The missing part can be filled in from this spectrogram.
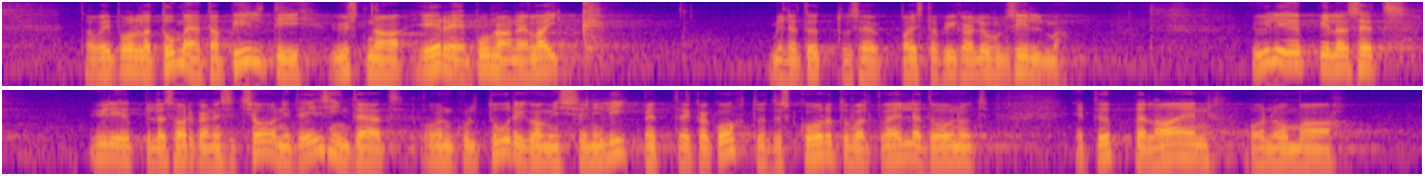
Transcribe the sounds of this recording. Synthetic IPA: t̪ɑvɤjb̥o̞lːɑt̪ume̞d̪ɑpilʲd̪̥iysnɑe̞ɾe̞punɑne̞lɑjkː | milːe̞t̪ɤt̪ːuse̞pɑjst̪ɑb̥iɡ̥ɑljuɦulsilmɑ | ylʲiɤpːˑilɑse̞d̪̥ | ylʲiɤpːˑilɑso̞rɡ̥ɑnisɑt̪sio̞ːnʲid̪̥e̞e̞s̬ʲind̪̥ɑjɑd̪̥o̞nkult̪ːuːɾiko̞misio̞niliːk̚me̞t̪ːˑe̞ɡ̥ɑko̞ht̪ud̪̥e̞sko̞rd̪uvɑlt̪vælʲjɑt̪o̞ːnud̪̥ | e̞t̪ːɤpːe̞lɑe̞no̞no̞mɑ

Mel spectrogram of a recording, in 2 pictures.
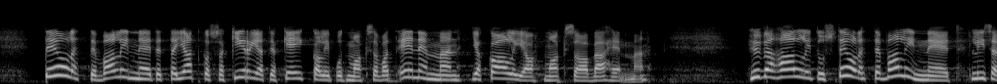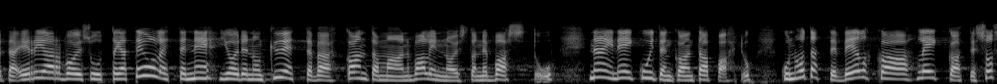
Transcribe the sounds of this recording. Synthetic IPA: t̪e̞o̞le̞t̪ːe̞ʋɑlinːe̞ːt̪e̞t̪ːæjɑt̪kosːɑkirjɑt̪jɑkeikːɑliput̪mɑksɑʋɑt̪e̞ne̞mːænjɑkɑljɑmɑksɑːʋæɦe̞mːæ̰n | hyʋæɦɑlːit̪ust̪eo̞le̞t̪ːeʋɑlinːe̞ːt̪lisæt̪æe̞riɑrʋo̞isuːt̪ːɑjɑt̪e̞o̞le̞t̪ːe̞nejo̞ide̞no̞ŋkyet̪ːæʋækɑnt̪ɑmɑːnʋɑlinːo̞jst̪ɑnːeʋɑst̪ṵːnæine̞ikuit̪e̞ŋkɑːnt̪ɑpɑhdukunot̪ɑt̪ːe̞ʋe̞lkɑːle̞ikːɑːt̪ːeso

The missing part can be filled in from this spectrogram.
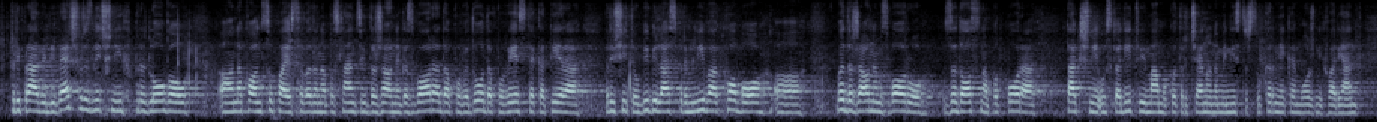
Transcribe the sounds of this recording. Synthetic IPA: pɾipɾaːʋiliʋɛt͡ʃɾazlit͡ʃnixpɾɛd̪loːɡɔw | nakɔnt̪supajɛsɛʋəd̪anapɔslant̪siɣd̪əɾʒawnɛɡazbɔːɾad̪apɔʋɛd̪od̪apɔʋeːst̪ɛkat̪eːɾa | ɾɛʃit̪ɛwbibilaspɾɛmliːʋakʰɔbo | ʋəd̪əɾʒawnɛmzbɔːɾuzad̪ɔst̪napɔt̪poːɾa | t̪aːkʃniusklad̪it̪ʋiːmaːmɔkɔt̪ɾɛt͡ʃɛːnɔnaminist̪əɾst̪ʋukəɾneːkajmoːʒnixʋaɾjant̪

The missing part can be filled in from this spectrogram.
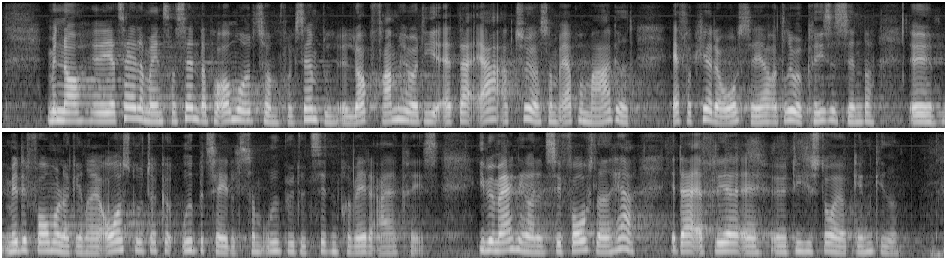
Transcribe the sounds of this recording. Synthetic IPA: menːɒjɑ̈ɪt͡sʰɛ̰ːlɐmee̝nd̥ʁɐsen̰d̥ɐpʰɒ̽ɒ̽mʁɔ̽ːð̩ˠsɒ̽mfɒ̽eɡ̥sem̰b̥l̩lɒ̽ɡ̥fʁamheːʊɐd̥iʔæd̥ɑ̈ʔæɐʔɑ̈ɡ̥̚t͡sʰø̰ːɐsɒ̽mæɐpʰɒ̽mɑ̈ːɡ̥əðˠð̩ˠ | ʔæɐfɒ̽kʰe̝ɐ̰ɾəɒːsɛːɐɒ̽d̥ʁḭːʊ̰ɐkʰʁiːs̬əsen̰d̥ʁɐ | mede̝fɒːmɔ̽ːlɐɡ̥enəʁɛ̰ːɐʔɒʊɐsɡ̥uð̰ˠsɑkʰæʔuðˠb̥e̝t͡sʰɛ̰ːləsːɒ̽mʔuð̞ˠb̥yd̥ð̩ˠt͡sʰe̝ld̥enpʰʁiʋɛ̰ːɾəʔɑ̈ɪɐkʰʁḭːs | ib̥e̝mæɐɡ̥ne̝ŋɐnət͡sʰe̝lfɒːslɛ̰ːð̩ˠɦæɐ̰jæd̥ɑ̈æɐfle̝ːɐʔæd̥ihisd̥o̝ɐ̰jɐɡ̥enɡ̥ḭːð̩ˠ

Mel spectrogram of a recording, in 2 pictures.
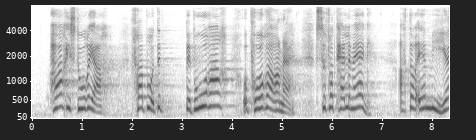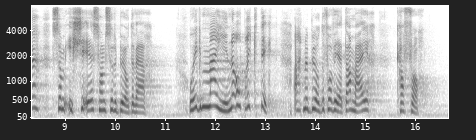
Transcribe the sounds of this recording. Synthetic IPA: hɑːɾhɪst̪uːɾɪɑɾfɾɑboːd̪ə | b̥əbuːəɾɑɾɔpʰoːʁøːɾɑnəsɔfɔɾt̪ʰɛlːəmɛɡ | ʔɑt̪̚d̪ɛɾɛɾmyːəsɔmɪçːəʔɛsɔnːsɔd̪ɛbʉɾd̪əʋæːʁ | ɔɛɡmæɪnəɾɔpɾɪkt̪ɪkt̪ʔɑ̰t̪mɛbʉɾd̪əfoːʋeːd̪ɑmæɪʁ | kʰɑfɔɾ

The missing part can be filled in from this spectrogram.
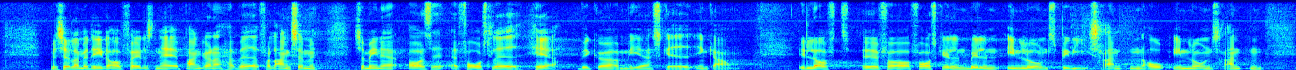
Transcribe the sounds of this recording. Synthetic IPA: mensel̰ɒ̽med̥e̝̰ːlæɒ̽b̥fæd̥l̩sn̩æb̥ɑ̈ŋɡ̥ɐnəɦɑ̈ʋæːɐð̩ˠfɒ̽lɑ̈ŋsɒ̽məsɒ̽me̝̰ːnɐjɑ̈ʔɒ̽səʔæd̥fɒːslɛ̰ːɪð̞̩ˠhæɐ̰ | ʋe̝ɡ̥ɶːɐme̝ːɐsɡ̥ɛːð̞ˠəenɡ̥ɑ̈ʊ̰n | e̝lɒ̽fd̥fɒfɒːsɡ̥el̰n̩mel̰m̩e̝nlɔ̰ːn̩sb̥e̝ʋḭːsʁɑnd̥n̩ɒ̽ʊʔe̝nlɔ̰ʊn̩sʁɑnd̥n̩

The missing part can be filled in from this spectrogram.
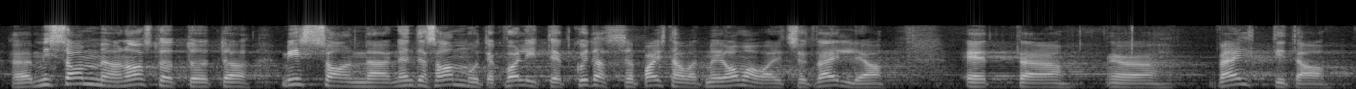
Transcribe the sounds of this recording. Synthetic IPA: misːɑmːeo̞nɑst̪ut̪ːˑud̪̥ | misːo̞nne̞nd̪̥e̞sɑmːud̪̥ekvɑlʲit̪ːˑe̞ːt̪ːˑkujd̪̥ɑspɑjst̪ɑvɑd̪̥me̞jeo̞mɑvɑlʲit̪su̥sed̪̥vælʲːjɑ | e̞t̪ːˑ | vælʲt̪ːˑid̪̥ɑ

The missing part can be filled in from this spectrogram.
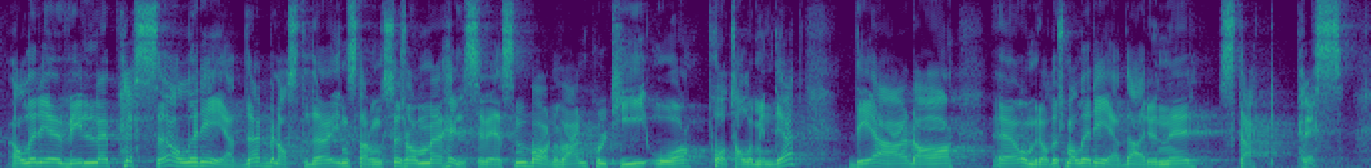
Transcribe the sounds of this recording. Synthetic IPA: ʔɑ̰ləɾeʋɪlpʰɾɛsːəɑləɾeːd̪əbəlɑst̪əd̪əɪnst̪ɑŋsəʂɔmɦɛlsəʋeːsənbɑːɳəʋæːɳpʰʊlɪt̪ʰiːɔpʰoːt̪ʰɑːləmʏnd̪ɪheːt̪ | d̪ɛæɖɑ | ɔmɾoːd̪əʂɔmɑləɾeːd̪əæɾʉnːəɾst̪æʈpʰɾɛ̰s

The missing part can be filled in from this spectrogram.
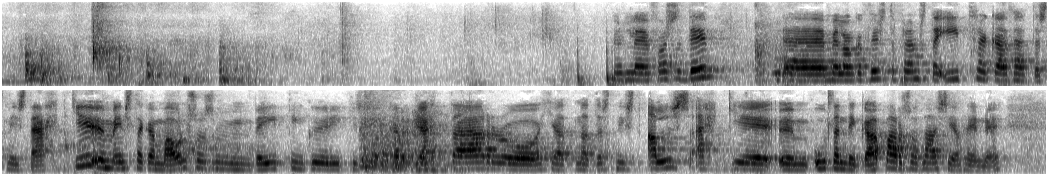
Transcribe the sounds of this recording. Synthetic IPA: vɛɾlejafɔrsɛt̪ɪ | mjɛlawŋkafɪr̥st̪afɾɛmst̪aʔiːt̪ʰɾɛkaːðθɛht̪ast̪nist̪ɛhcɪʏmejnst̪ajkamaːwlsɔsɛmveːjt̪iŋkʏɾiːcɪsfɔɾkaɾjɛht̪aɾɔɣçɛt̪naɛt̪ːast̪nist̪a̰lsɛ̰hcɪʏmuːt̪lɛnt̪iŋkapaːɾasɔaθaːsjawrheːjnʏ

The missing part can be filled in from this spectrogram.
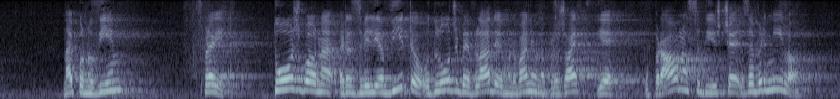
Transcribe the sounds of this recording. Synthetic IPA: najpɔnɔʋim | sɛ̥pɾaːʋit̪oːʒbɔnaɾazʋɛljaʋit̪ɛwɔd̪loːd͡ʒbɛʋlaːd̪ɛɔmɛnɔʋaːnjɛwnapɔlɔʒaːjjɛupɾaːwnɔsɔd̪iʃt͡ʃɛzaʋəɾniːlɔ̰

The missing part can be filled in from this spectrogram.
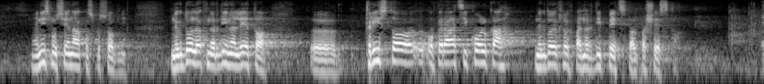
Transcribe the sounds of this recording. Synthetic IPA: nɛniːsmɔwsiɛnaːkɔspɔsoːbni | nɛɡd̪oːləxnaɾd̪iːnaleːt̪ɔ | t̪ɾiːst̪ɔɔpɛɾaːt̪sikoːlkanɛɡd̪oːjixləxpanaɾd̪iːpeːt̪st̪ɔalpaʃeːst̪ɔ̥

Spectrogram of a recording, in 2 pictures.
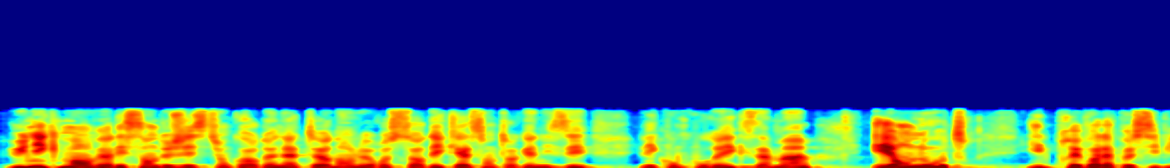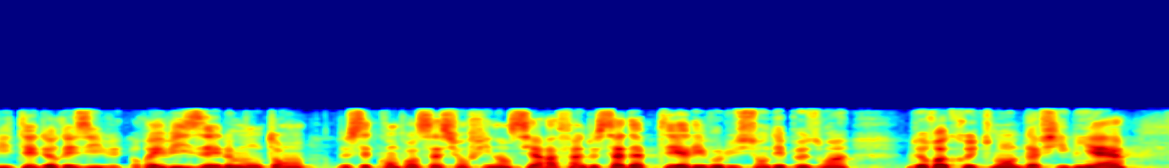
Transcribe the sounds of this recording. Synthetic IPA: ynikmɑ̃vɛʁlesɑ̃t̪d̪əʒɛst̪jɔ̃koːʁd̪ɔnat̪œʁd̪ɑ̃ləʁəsɔʁd̪ekʲɛlsɔ̃t̪ɔʁɡanize | lekɔ̃kuʁeɛɡzamɛ̃ | eɑ̃nut̪χ | ilpχevwalapɔsibilit̪ed̪əʁevizeləmɔ̃t̪ɑ̃d̪əsɛt̪̚kɔ̃pɑ̃sasjɔ̃finɑ̃sjɛʁafɛ̃d̪əsad̪ap̚t̪ealevɔlysjɔ̃d̪ebəzwɛ̃ | d̪əʁəkχyt̪mɑ̃d̪əlafiljɛːʁ

